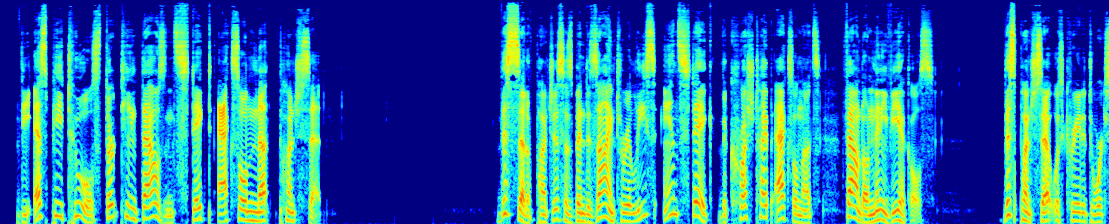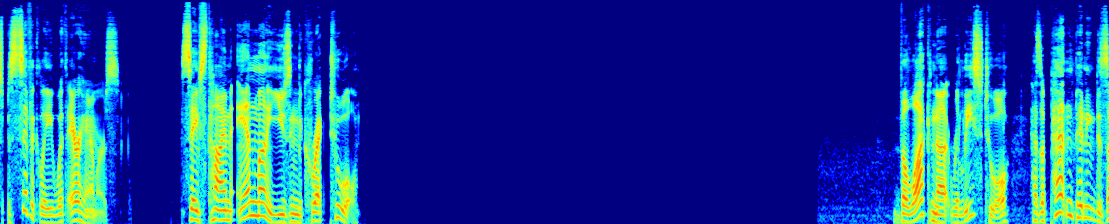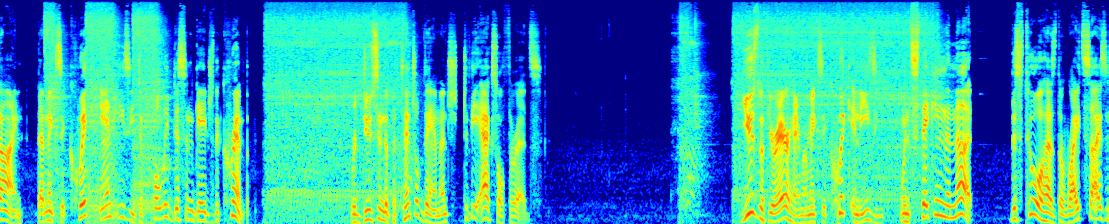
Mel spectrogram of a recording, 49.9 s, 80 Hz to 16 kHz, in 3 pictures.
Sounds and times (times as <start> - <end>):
Speech: 0.3 - 4.9, 7.5 - 14.1, 15.1 - 18.5, 19.4 - 22.1, 30.1 - 37.1, 38.6 - 41.5, 44.4 - 47.9, 48.5 - 49.9.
